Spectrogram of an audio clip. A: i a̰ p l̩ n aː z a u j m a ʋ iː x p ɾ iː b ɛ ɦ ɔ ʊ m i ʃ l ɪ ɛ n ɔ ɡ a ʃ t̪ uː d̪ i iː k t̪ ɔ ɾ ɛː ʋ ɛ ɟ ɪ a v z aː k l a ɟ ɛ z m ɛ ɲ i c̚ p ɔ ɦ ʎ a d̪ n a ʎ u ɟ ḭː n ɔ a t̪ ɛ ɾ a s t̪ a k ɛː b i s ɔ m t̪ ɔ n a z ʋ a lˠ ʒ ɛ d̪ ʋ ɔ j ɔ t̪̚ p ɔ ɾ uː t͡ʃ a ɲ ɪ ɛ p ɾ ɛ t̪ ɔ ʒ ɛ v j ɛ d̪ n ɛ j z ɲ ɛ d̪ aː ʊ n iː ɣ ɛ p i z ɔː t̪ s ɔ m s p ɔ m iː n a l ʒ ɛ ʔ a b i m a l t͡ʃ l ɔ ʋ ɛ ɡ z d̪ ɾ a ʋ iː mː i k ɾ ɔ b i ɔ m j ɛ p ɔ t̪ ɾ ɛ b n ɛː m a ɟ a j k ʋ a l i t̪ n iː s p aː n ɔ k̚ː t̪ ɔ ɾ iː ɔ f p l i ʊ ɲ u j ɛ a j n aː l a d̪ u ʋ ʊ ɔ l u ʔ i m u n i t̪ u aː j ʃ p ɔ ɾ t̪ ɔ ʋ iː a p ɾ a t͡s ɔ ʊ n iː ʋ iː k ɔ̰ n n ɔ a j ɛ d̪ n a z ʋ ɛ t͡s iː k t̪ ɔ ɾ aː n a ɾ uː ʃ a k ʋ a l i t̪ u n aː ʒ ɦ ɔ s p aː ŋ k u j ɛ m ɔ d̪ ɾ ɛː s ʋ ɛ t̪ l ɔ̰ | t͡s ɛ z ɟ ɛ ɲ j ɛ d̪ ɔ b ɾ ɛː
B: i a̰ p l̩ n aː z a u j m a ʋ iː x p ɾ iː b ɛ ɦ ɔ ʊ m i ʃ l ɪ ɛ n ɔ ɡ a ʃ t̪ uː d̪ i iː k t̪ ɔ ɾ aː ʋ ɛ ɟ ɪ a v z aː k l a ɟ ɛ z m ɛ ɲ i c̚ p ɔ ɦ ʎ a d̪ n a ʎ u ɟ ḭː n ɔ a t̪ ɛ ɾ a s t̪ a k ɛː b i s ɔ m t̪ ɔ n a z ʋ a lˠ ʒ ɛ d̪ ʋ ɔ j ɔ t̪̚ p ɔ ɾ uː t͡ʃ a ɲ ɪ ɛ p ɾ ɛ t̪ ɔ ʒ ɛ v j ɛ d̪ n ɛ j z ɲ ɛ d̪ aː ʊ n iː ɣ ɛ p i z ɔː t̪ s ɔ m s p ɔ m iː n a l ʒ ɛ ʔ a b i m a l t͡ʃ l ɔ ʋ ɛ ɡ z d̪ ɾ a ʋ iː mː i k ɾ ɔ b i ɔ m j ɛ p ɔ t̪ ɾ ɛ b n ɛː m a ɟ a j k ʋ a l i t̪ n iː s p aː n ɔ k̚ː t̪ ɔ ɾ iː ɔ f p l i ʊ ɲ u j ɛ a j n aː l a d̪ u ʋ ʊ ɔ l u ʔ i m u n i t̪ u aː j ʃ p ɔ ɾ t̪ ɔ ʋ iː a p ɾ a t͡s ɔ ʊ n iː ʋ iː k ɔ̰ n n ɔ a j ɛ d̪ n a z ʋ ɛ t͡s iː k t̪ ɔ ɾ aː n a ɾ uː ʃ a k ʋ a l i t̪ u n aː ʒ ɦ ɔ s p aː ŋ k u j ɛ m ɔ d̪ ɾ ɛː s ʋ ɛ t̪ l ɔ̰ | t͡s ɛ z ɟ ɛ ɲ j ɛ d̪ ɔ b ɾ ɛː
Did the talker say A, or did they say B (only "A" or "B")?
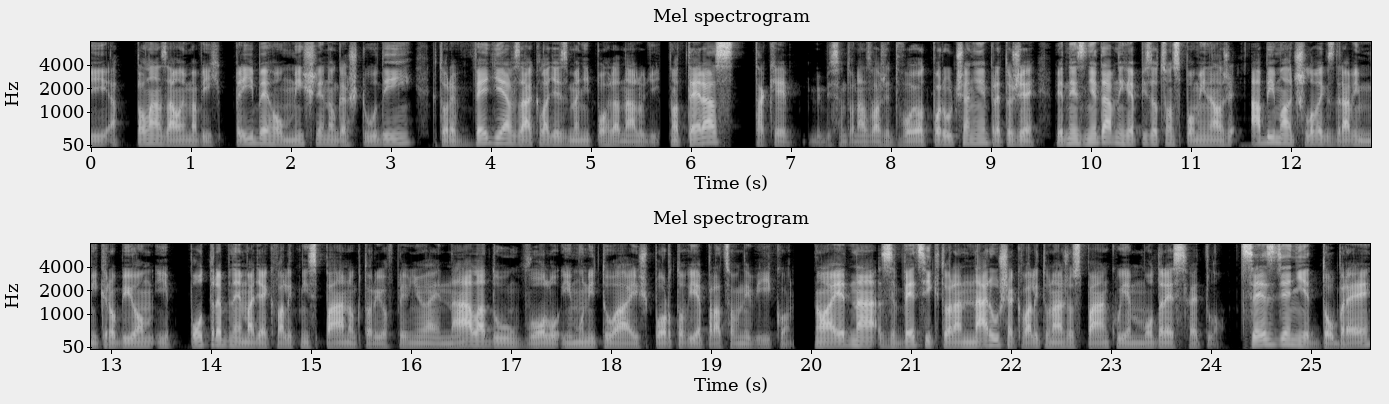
A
